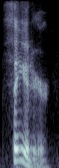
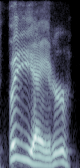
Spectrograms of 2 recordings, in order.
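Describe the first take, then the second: First: It has a standard, neutral pronunciation. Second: It has a Southern country pronunciation. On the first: The speaker calls it right. "it was theater" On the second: The speaker calls it wrong. "I didn't have to say theater"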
